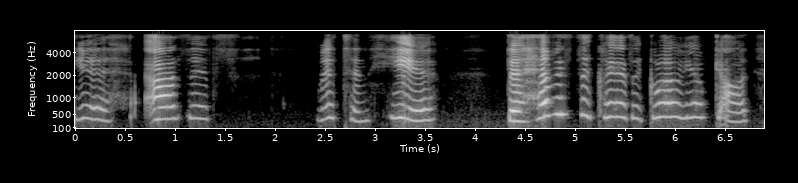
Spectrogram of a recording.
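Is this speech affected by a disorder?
Yes: cerebral palsy.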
